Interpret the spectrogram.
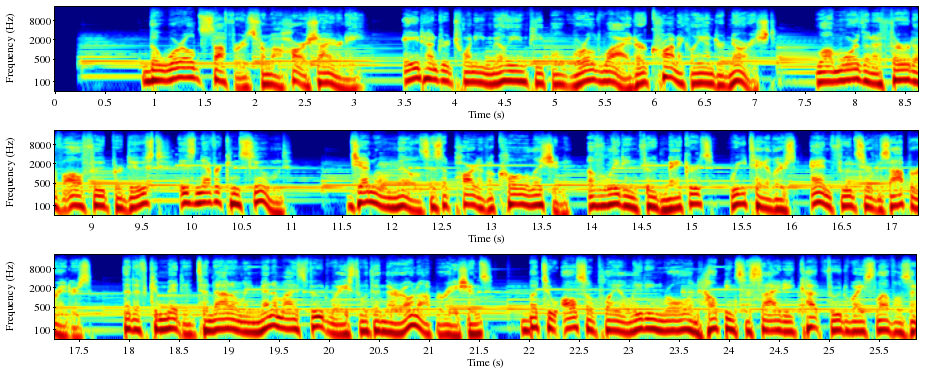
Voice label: Corporate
